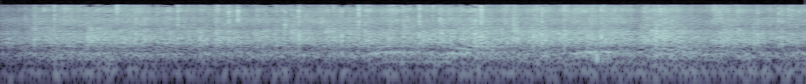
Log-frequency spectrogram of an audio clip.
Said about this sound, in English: Would you give the Lord a great hand clap for that? Amen.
